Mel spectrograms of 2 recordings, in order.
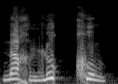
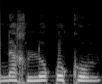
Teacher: that qaf has been completely jumped. We jumped to the kaf. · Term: idgham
